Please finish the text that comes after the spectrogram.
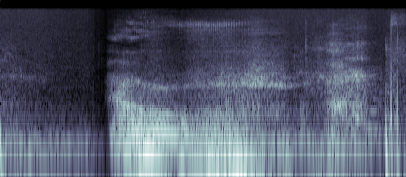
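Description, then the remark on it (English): A person voices a growling, rough roar, imitating a lion. It comes suddenly after a quiet low hum, is loud, lasts about two seconds, and ends with a brief clatter. “That was a terrible roar. Yeah, that didn't really sound like a lion.”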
